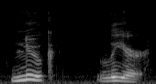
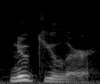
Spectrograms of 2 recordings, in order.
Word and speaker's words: nuclear: that one is nuclear its nuke Lear because it's nuke ulis nuke you'll us not nuclear new clear that's weird that just feels way wrong people pronounce it new nucular I used to say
